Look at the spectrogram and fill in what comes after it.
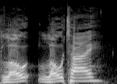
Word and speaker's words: Loti: Now, you come to us from webmaster John Kelly, who does the, now is it pronounced Loti, L-O-T-I dot com? – Yes.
